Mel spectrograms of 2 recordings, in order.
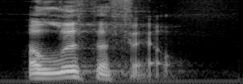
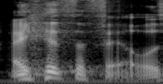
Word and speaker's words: Ahithophel: There's a man that in 2 Samuel, and his name is Ahithophel. I'm sorry, I pronounced that wrong. Ahithophel is his name.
